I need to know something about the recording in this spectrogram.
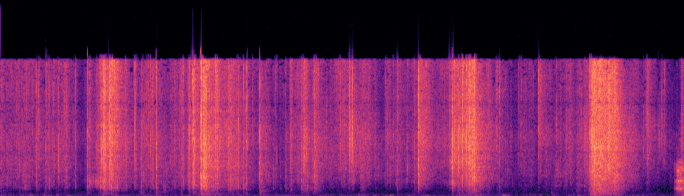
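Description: Bubble wrap crinkling and rustling as it is pulled and bunched off a case, in several loud swishes, the loudest near the end.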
